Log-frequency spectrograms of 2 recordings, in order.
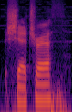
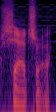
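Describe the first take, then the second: First: The name ends with a 'th' sound. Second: The name ends without a 'th' sound. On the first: "I could see where she could come up with Shatrath" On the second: "the T was silent, so it just came out Shatra"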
